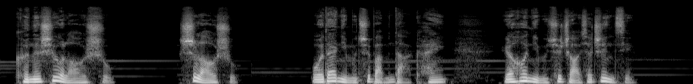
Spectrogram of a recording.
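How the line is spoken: Displeased, interrupting. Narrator (Chinese): 前台脸色不太好，前台就打断他的话说

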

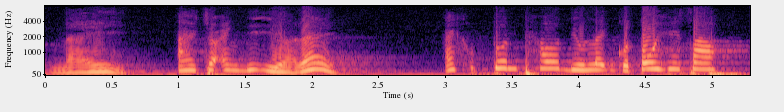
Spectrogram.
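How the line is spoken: Loud scolding. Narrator (Vietnamese): Y kêu tôi lại nạt lớn

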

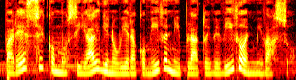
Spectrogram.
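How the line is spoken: Exclaimed. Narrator (Spanish): uno de ellos exclamó

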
